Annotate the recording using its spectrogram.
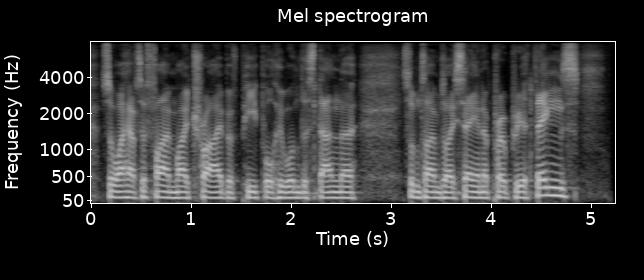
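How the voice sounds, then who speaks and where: With a Merseyside accent, a man speaks at a very fast pace in a fairly low pitch, with monotone, flat intonation and very even loudness, in a very clean recording with a silent background. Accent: Merseyside twang. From Merseyside, England. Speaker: entrepreneur. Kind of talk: monologue. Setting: live YouTube stream.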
